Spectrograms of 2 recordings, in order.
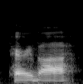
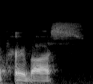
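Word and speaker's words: Paribas: Indian Welles the BNP Perry BBA uh is it Adam is it Perry b or Perry boss Perry B open I think per don't pronounce the S uh we'll be there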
